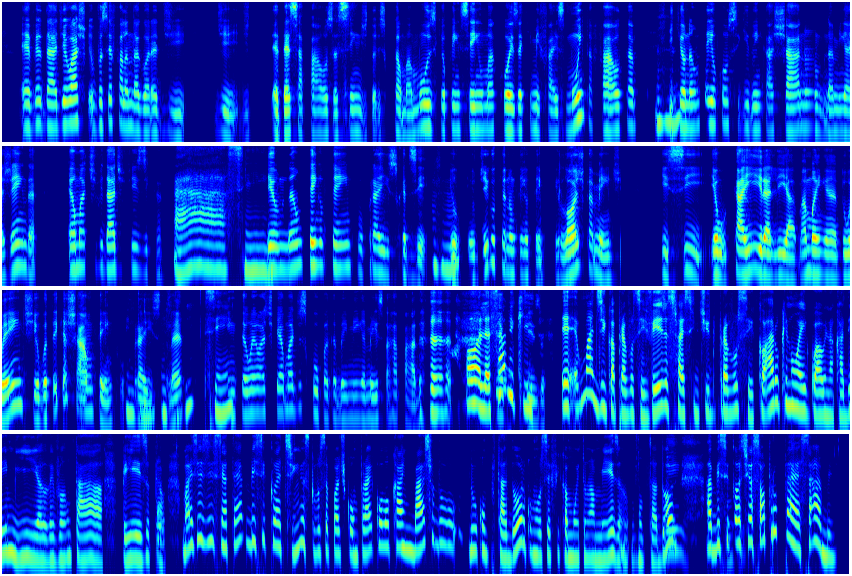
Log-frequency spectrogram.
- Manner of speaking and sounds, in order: tapping; chuckle
- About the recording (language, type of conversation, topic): Portuguese, advice, Como descrever a sensação de culpa ao fazer uma pausa para descansar durante um trabalho intenso?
